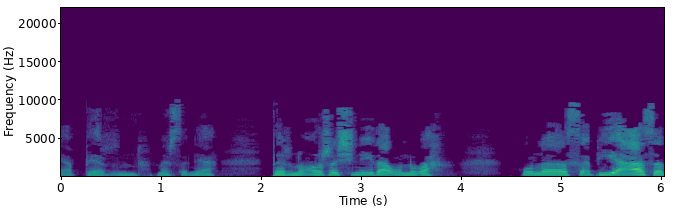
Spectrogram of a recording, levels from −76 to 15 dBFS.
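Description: From start to end the speech sounds dull and smeared, with a warbling, fizzy edge on sibilants, likely from AAC compression at a low bitrate, consistent with roughly 24 kbps. A spectrogram shows a hard ceiling at 10 kHz.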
